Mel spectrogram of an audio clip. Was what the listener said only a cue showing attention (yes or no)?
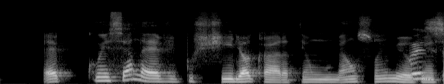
no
